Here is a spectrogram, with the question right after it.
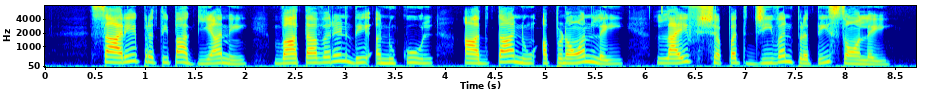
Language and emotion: Punjabi, neutral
